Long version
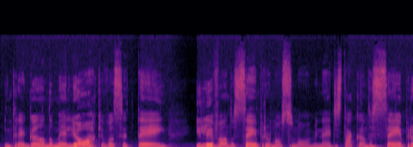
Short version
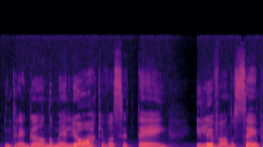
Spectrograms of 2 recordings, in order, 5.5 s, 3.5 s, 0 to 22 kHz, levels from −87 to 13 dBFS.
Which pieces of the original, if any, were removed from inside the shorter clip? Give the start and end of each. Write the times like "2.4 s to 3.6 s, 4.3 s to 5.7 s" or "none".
none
